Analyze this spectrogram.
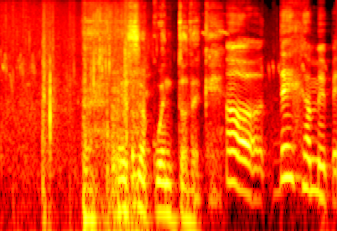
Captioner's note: sighs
